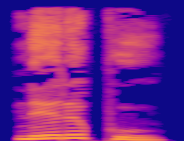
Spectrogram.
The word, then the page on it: ನೆರಪು: nerapu; kannada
